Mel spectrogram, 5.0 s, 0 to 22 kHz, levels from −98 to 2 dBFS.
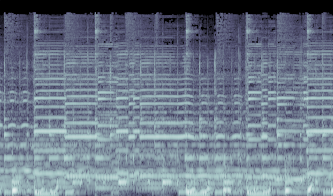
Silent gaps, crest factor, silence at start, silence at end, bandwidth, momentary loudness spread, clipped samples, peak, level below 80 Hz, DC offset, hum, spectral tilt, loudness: none; 14 dB; 0 s; 0 s; 17 kHz; 3 LU; under 0.1%; 0 dBFS; -28 dBFS; under 0.1%; none; -4 dB/octave; -14 LUFS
